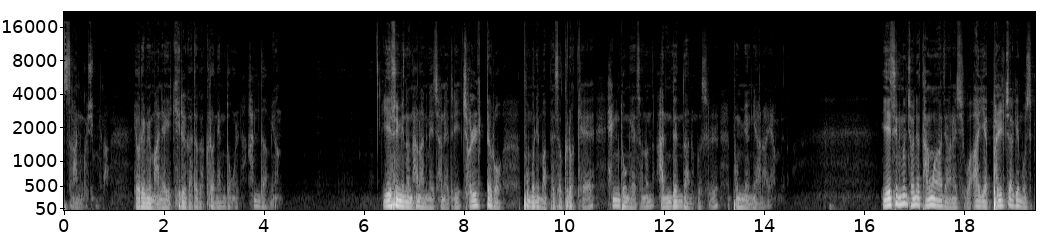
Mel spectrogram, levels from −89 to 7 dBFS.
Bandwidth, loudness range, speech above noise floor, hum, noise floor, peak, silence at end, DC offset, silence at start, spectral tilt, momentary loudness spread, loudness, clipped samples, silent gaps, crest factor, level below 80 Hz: 13.5 kHz; 17 LU; 49 dB; none; -71 dBFS; 0 dBFS; 0.1 s; under 0.1%; 0 s; -8 dB/octave; 23 LU; -22 LUFS; under 0.1%; none; 24 dB; -42 dBFS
